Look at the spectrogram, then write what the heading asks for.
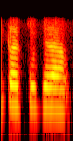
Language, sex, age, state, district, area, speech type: Kannada, female, 18-30, Karnataka, Shimoga, rural, conversation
